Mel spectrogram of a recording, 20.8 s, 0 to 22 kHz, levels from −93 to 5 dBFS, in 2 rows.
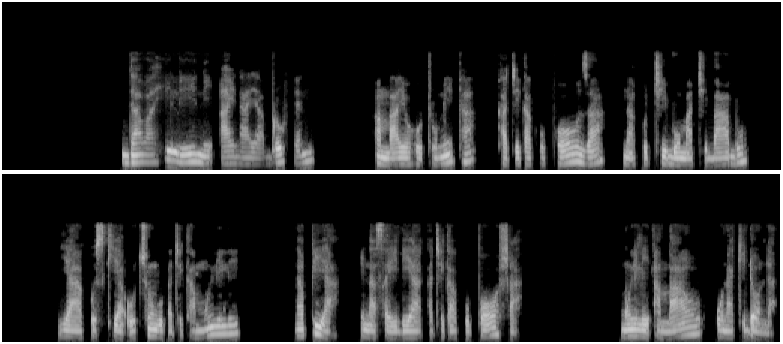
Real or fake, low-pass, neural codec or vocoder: real; 7.2 kHz; none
